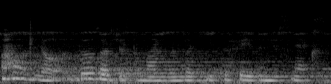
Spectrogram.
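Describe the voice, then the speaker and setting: A woman's voice: mid-range voice, fairly quick, lightly acted. A woman playing a teasing potion-brewing mentor. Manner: teasing, fussy, theatrical. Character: eccentric female potion brewer and magic mentor. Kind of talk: audio drama acting. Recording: roomy distant dull-toned sound.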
